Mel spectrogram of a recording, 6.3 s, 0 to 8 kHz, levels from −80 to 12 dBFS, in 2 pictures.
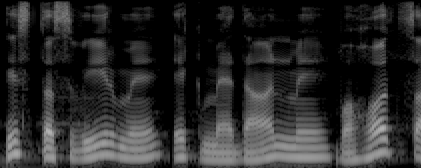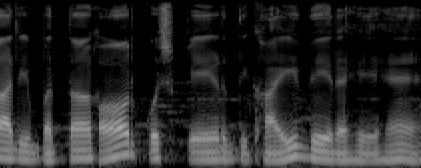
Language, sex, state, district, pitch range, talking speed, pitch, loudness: Hindi, male, Andhra Pradesh, Visakhapatnam, 95-130 Hz, 150 wpm, 110 Hz, -29 LUFS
